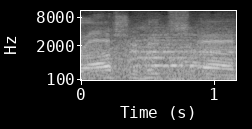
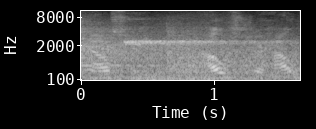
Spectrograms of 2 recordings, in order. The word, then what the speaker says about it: Osterhout: Baker picks it up on the half wall and bounces over Osterhoot's stick again. Osterhout. I think that's how he told me to pronounce his name.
